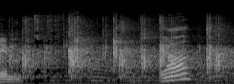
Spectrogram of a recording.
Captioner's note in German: Beifall DIE LINKE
